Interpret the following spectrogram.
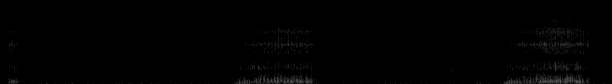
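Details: Two loud rattling snores on the in-breath, about 2.7 seconds apart, roughly 22 breaths a minute, with quiet gaps between; snoring.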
